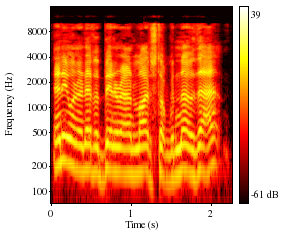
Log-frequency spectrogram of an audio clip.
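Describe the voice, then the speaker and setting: A sneering country carter barks down from his cart, a man reading him aloud. His voice rides high and loud above the narration, coarse and contemptuous, in a dry, close audiobook recording. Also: fast, no echo. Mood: scornful. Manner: scornful, coarse. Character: gruff rustic male ox carter, contemptuous.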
